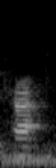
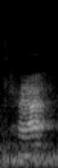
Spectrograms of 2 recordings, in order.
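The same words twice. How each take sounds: First: The word ends with no final consonant. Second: The word ends with a glottal stop. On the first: "you don't actually say t" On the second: "Cat with that glottal stop in there"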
